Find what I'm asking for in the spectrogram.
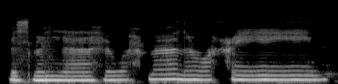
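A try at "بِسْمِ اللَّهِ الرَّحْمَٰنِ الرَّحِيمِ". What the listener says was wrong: جلدی نہ کریں, ایسے جیسے پہلے بسم اللہ بھی ویسے ہی پڑھیں.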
